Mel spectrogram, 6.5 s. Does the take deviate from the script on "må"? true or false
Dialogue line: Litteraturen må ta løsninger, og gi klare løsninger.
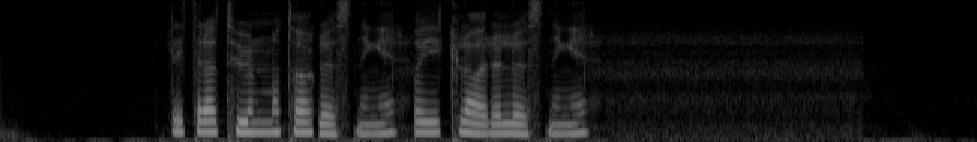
false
